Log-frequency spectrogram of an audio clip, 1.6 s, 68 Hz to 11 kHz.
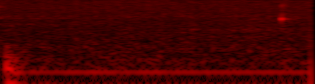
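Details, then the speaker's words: Klipsch ProMedia subwoofer, over 10 years old, after repair of a flapping noise, playing a 28 Hz tone with amp volume around 35: deep, steady, clean bass with no buzz, flap or rattle. "And the answer is exactly the noise that it's supposed to make. Just the bass. Clean bass,"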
